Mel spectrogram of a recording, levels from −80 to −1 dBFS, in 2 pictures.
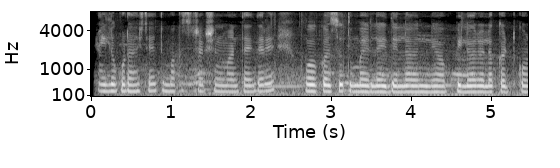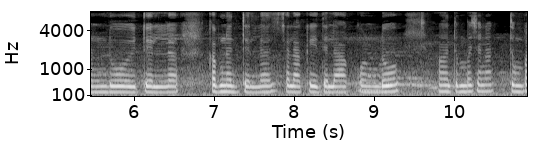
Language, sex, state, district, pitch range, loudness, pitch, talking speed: Kannada, female, Karnataka, Chamarajanagar, 205-225 Hz, -16 LUFS, 215 Hz, 135 wpm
